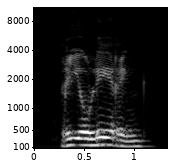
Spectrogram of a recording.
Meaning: sewerage
- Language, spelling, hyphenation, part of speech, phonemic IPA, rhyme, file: Dutch, riolering, ri‧o‧le‧ring, noun, /ˌri.oːˈleː.rɪŋ/, -eːrɪŋ, Nl-riolering.ogg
